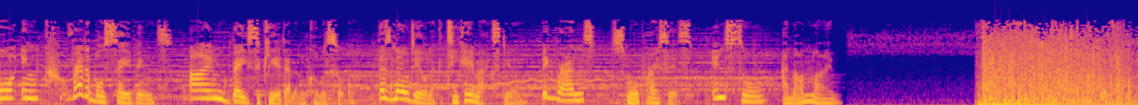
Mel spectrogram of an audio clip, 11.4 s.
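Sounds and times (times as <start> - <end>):
speech: 0.0 - 8.6
bomb explosion: 9.8 - 11.3.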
